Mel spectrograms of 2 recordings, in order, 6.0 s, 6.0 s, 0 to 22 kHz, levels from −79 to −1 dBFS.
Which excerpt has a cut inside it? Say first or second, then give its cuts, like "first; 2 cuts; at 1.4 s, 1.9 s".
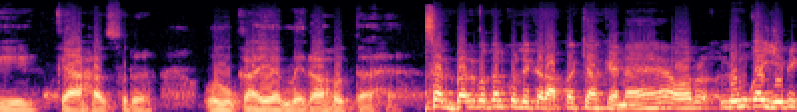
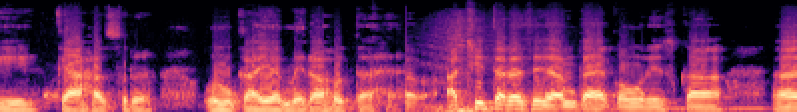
second; 1 cut; at 3.1 s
